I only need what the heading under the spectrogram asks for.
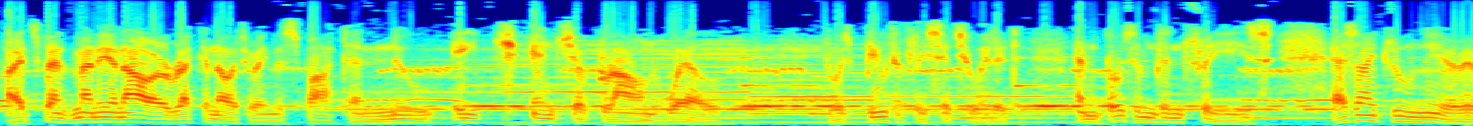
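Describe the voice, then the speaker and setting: Man playing cursed nobleman in a monstrous body, low voice, florid theatrical narration, anguished, vintage radio drama, thin phone-like sound. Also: lightly acted. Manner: theatrical, florid, deliberate storytelling.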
